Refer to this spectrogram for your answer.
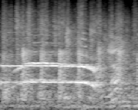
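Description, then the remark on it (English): Scattered, thin applause from a small live audience voting by applause, a handful of irregular claps spread across a couple of seconds, with a steady whistle-like tone running through the first half. “If it's Iron Man and Rescue, applaud now.”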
